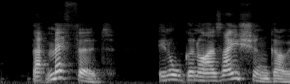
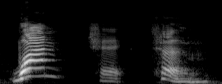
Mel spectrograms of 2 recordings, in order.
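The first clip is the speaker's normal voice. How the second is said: sharp cue; 2 semitones lower, 5 dB louder, much slower than usual. Shown as a demonstration. Trainer adding the voice cue to the footwork. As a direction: snap out one. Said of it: "you can then add".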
